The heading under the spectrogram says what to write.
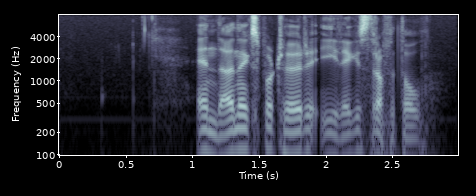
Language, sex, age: Norwegian, male, 36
